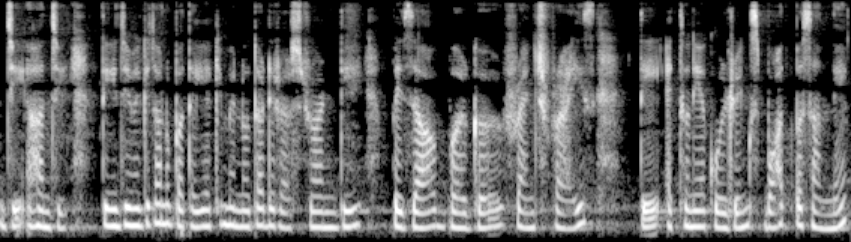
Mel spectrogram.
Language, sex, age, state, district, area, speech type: Punjabi, female, 18-30, Punjab, Tarn Taran, urban, spontaneous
